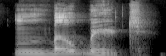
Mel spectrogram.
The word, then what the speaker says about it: Boebert: Boebert. – It rhymes with Go-Gurt.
